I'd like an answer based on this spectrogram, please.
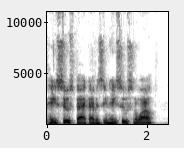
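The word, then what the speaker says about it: Jesús: I haven't seen Jesus in a while. His name is spelled Heysoos, by the way.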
